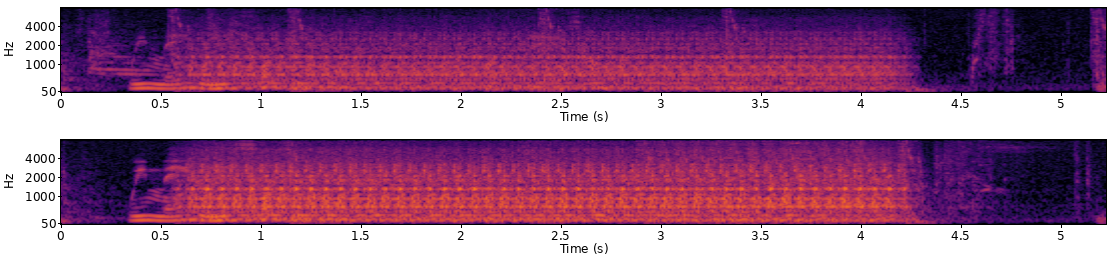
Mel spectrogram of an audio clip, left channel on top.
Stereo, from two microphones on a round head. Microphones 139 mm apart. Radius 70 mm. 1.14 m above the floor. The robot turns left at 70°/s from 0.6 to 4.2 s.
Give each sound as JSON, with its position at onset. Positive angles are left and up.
{"t": 0.3, "sound": "a man speaking", "azimuth_deg": -95}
